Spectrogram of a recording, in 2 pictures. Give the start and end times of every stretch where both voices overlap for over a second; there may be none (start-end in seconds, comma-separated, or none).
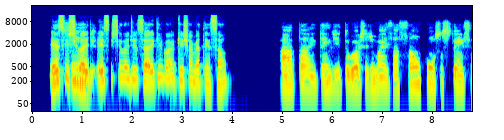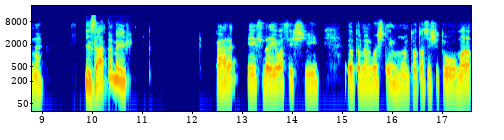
none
